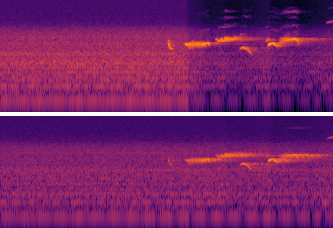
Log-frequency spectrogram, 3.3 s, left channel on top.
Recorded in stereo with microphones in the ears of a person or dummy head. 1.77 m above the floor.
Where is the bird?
50° left (ahead or behind), 0.7 m.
